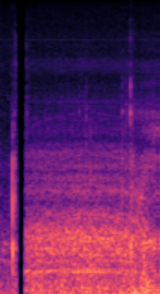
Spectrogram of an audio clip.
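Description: Lada Niva's engine running steadily after a brief break in the sound near the start.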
